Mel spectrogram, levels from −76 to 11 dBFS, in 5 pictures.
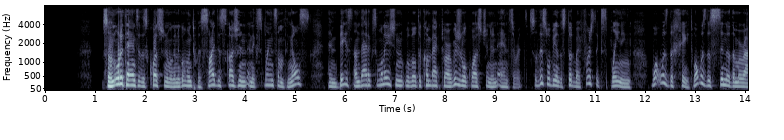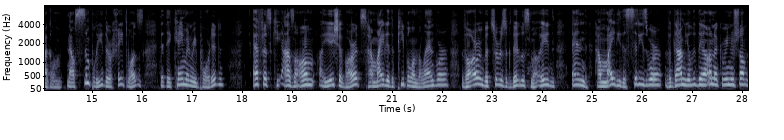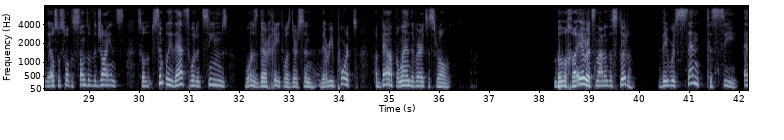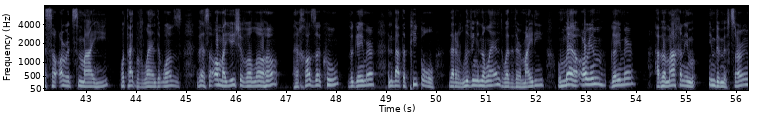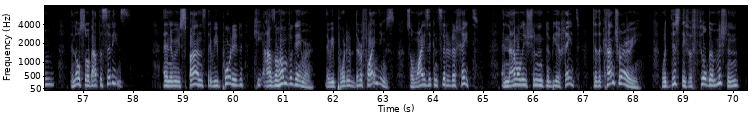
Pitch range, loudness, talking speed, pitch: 145-190 Hz, -22 LUFS, 155 wpm, 165 Hz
